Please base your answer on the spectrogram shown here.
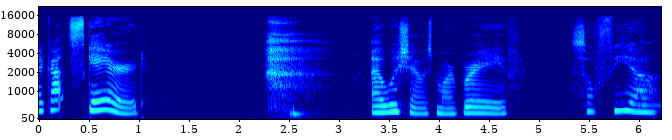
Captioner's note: sighs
